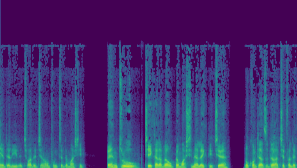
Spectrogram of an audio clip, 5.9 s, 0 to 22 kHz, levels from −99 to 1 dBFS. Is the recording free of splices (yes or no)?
yes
